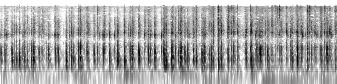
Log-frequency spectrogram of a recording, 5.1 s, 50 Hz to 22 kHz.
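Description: Fingernails tap rapidly on the laminated cardboard cover of a hardcover Jungle Book. The result is a dense run of short, dry clicks with almost no ring, centered in the low-mid range around 450 Hz and with little high or deep content.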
